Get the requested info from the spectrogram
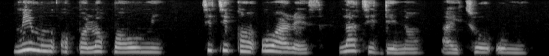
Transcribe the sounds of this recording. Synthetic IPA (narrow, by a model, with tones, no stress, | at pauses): mĩ˦mũ˧˦ʔɔ˨k͡pɔ˨lɔ˦k͡pɔ˧o˧mĩ˧ | ti˦ti˦kã˦o˦a˧ɾɛ˨s | la˦ti˧de˨nã˨˧ | a˨i˨tʰo˨˦o˧mĩ˧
